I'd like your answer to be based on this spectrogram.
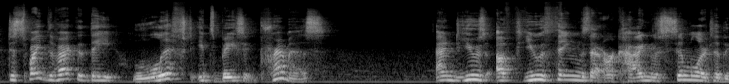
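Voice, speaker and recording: A man with a fairly high voice delivers a casual opinion rant. His pitch swings widely as he stresses his points, and he sounds blunt and exasperated. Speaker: online commentator.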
